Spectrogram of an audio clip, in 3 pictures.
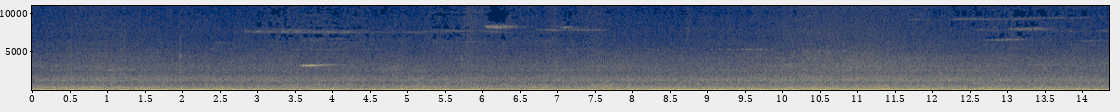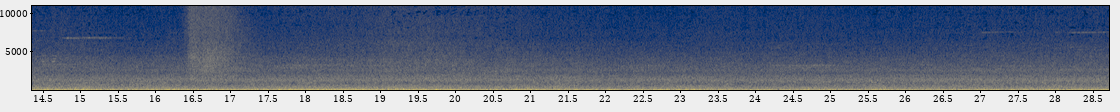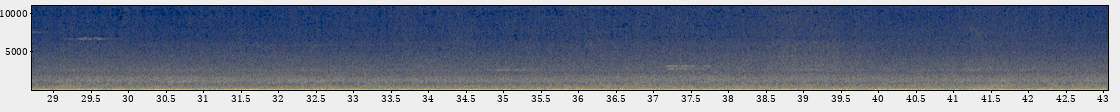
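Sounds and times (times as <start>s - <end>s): road traffic rumble: 0.0s - 43.0s.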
